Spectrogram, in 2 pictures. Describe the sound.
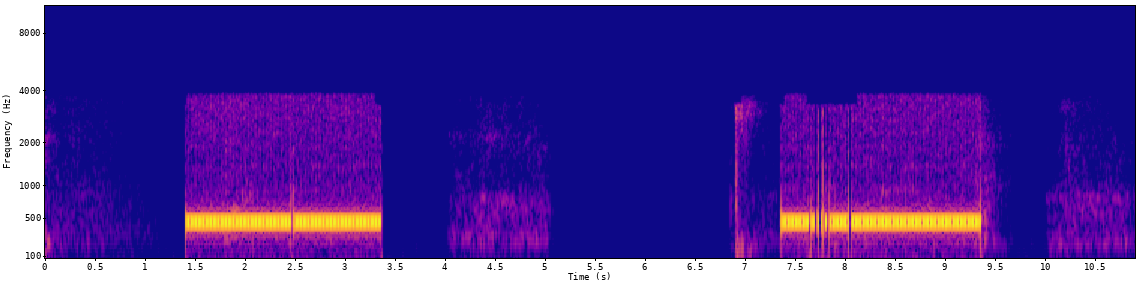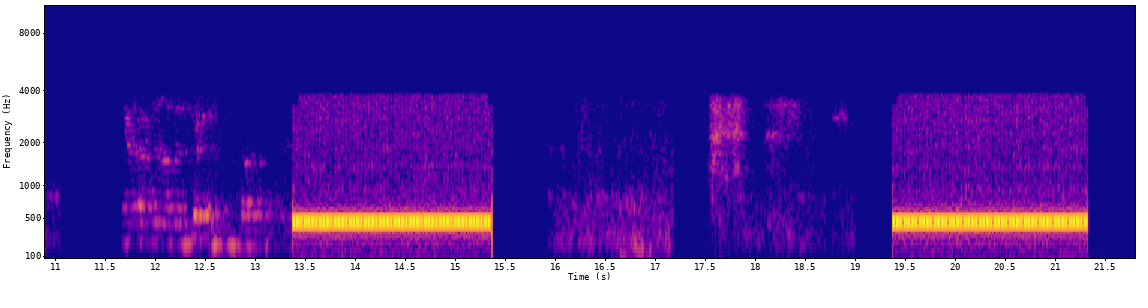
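Telephone ringback tone plays while a call is being connected: four steady, single-pitched tone bursts of about two seconds each, evenly spaced by longer pauses with faint, softer sounds in the gaps.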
